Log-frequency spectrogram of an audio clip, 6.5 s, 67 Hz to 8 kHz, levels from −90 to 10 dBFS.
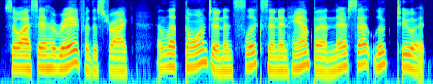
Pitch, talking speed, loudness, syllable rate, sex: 175 Hz, 185 wpm, -18 LUFS, 4.3 syllables/s, female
